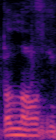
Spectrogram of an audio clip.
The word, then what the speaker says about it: bologna: That's like calling bologna bologna. Well, we call it bologna, babe. But why do we call it that if it's spelled bologna? Because what? My bologna has a first name. It's spelled bologna. But we say bologna, but no one questions it.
